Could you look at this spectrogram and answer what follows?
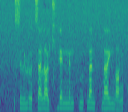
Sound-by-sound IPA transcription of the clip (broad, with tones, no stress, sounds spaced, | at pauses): s ɹ̩˨˦ ɻ ɤ˨˩ t͡s ä˨˦ l ɑ˨˦ ʊ̯ t͡ɕʰ ɥ ɛ˦ n n̪ ə˦ n f u˦ x w a˥˨ n t̪ʰ w a˦ ɪ̯ n̪ w ɑ˨˦ ŋ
